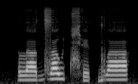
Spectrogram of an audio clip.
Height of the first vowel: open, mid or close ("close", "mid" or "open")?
open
